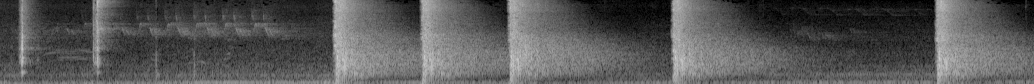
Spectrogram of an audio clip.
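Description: Gunshots: two short, sharp cracks in the first second, then five louder shots spaced irregularly, the last about nine seconds in. Each of the louder shots has a long echo trailing off.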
